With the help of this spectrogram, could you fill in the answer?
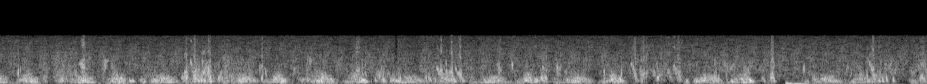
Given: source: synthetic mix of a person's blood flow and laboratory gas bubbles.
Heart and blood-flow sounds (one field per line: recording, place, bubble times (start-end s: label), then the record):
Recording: Doppler ultrasound of blood flow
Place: precordium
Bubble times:
0.14-0.24 s: bubbles
0.42-0.92 s: bubbles
1.00-1.18 s: bubbles
1.27-1.39 s: bubbles
1.51-1.62 s: bubbles
1.80-2.53 s: bubbles
2.56-2.86 s: bubbles
2.90-3.00 s: bubbles
3.04-3.29 s: bubbles
3.47-4.05 s: bubbles
4.23-4.68 s: bubbles
4.96-5.04 s: bubbles
5.09-5.18 s: bubbles
5.21-5.51 s: bubbles
5.54-5.87 s: bubbles
6.01-6.26 s: bubbles
6.29-6.84 s: bubbles
7.11-7.54 s: bubbles
7.58-7.79 s: bubbles
8.02-8.07 s: bubbles
8.11-8.20 s: bubbles
8.44-8.53 s: bubbles
8.63-8.99 s: bubbles
9.08-9.28 s: bubbles
From the record:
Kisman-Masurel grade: 242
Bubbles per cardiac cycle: several, 3 to 8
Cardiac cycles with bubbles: 100%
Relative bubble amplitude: moderate (0.250 to 0.450)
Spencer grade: 3 (all of the cardiac periods contain showers or single bubble signals, but not dominating or overriding the cardiac motion signals)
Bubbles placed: anywhere in the cardiac cycle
